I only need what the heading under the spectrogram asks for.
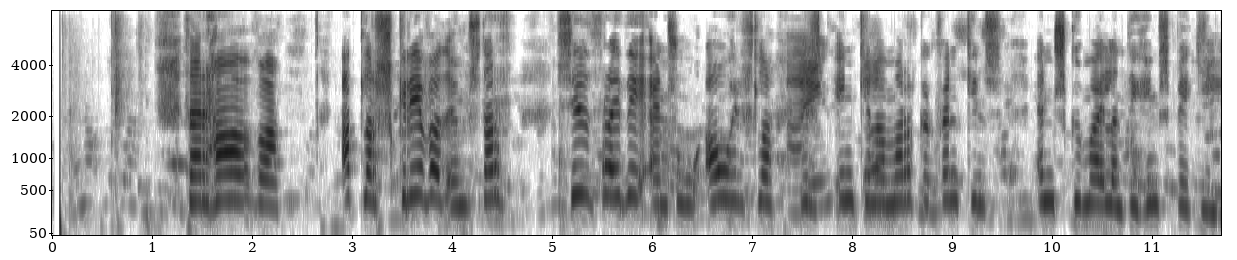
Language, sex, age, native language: Icelandic, male, 18-19, Icelandic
